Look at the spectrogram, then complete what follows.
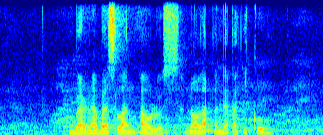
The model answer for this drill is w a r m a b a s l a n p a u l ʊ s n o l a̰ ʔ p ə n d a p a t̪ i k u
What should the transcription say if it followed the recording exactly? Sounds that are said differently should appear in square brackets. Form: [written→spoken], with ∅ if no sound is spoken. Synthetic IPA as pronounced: [w→b] a r [m→n] a b a s l a n p a u l ʊ s n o l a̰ ʔ p ə n d a p a t̪ i k u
